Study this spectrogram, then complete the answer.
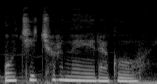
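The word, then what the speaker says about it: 오치초르네 (Очи чёрные): 검은 눈동자, 러시아 말로는 오치초르네라고 읽는군요.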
